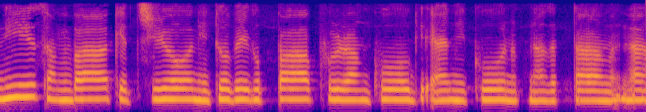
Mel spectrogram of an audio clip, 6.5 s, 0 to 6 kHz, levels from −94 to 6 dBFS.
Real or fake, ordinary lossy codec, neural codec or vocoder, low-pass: fake; none; codec, 16 kHz in and 24 kHz out, 1.1 kbps, FireRedTTS-2 codec; 5.4 kHz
